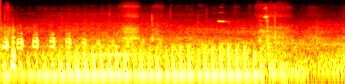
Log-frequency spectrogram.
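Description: A scooter engine drones steadily at close range, its pitch wavering as it rolls past, with faint voices in the background.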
